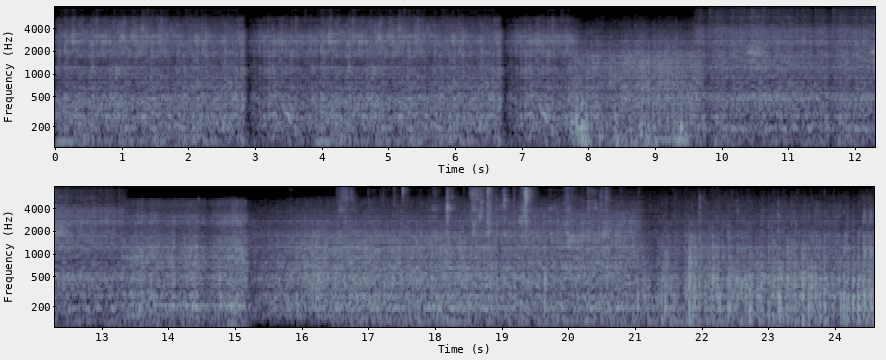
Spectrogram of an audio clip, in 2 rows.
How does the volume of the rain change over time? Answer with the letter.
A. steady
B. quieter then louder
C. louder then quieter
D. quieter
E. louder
A.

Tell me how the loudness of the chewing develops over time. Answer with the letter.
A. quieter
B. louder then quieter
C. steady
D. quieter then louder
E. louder
B.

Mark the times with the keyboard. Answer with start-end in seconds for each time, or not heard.
not heard.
